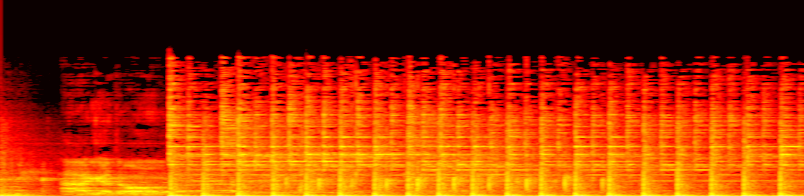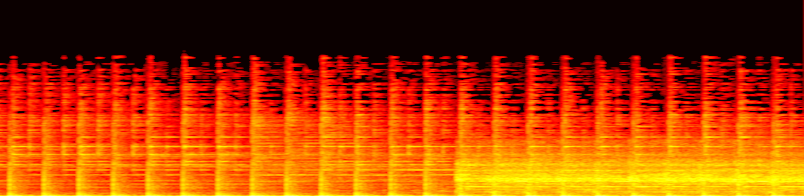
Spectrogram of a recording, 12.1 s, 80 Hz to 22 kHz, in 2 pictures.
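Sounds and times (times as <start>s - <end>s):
live rock band playing: 9.0s - 12.0s.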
